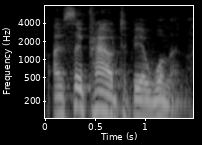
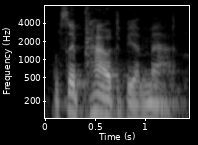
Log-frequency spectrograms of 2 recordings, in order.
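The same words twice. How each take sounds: First: A proud voice, raised and mocking; mock proud declaration. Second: Proudly declared, a little raised; mock proud declaration. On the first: Speaker mocking identity pride to a debate audience, mock proud declaration. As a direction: parody a self-congratulating speaker. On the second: Speaker mocking identity pride to a debate audience, mild mock pride. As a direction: parody a self-satisfied speaker. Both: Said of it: "The unsupportable phase is".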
